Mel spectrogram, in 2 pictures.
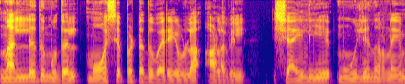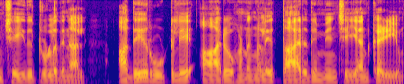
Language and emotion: Malayalam, neutral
